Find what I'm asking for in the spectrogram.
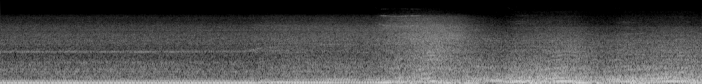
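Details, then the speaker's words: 1989 Pontiac Firebird 2.8 engine after fuel pump replacement, rusty tank: low petrol idle, rough at first, settling into an even, smooth beat with no misses; normal idle. "Actually, I don't think it sounds bad at all. It's actually running really well."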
